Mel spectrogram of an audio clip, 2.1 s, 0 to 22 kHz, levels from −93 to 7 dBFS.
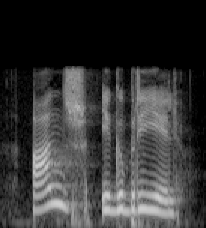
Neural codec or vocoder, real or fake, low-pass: none; real; 7.2 kHz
